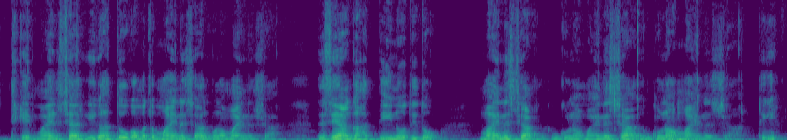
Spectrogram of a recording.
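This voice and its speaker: With a dark tone in a mid-range voice, a man explains math step by step. He raises questions only to answer them himself, peppering his talk with "ठीक है" and "देखो".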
